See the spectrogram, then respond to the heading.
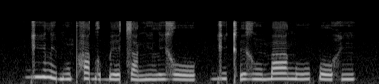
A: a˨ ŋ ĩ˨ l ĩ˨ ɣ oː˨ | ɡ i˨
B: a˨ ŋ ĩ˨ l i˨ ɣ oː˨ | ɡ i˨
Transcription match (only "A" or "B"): B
